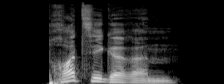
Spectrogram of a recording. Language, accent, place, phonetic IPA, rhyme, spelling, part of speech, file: German, Germany, Berlin, [ˈpʁɔt͡sɪɡəʁəm], -ɔt͡sɪɡəʁəm, protzigerem, adjective, De-protzigerem.ogg
- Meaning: strong dative masculine/neuter singular comparative degree of protzig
